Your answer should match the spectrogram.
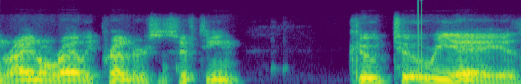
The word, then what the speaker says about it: Couturier: Couturier is how you say it.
